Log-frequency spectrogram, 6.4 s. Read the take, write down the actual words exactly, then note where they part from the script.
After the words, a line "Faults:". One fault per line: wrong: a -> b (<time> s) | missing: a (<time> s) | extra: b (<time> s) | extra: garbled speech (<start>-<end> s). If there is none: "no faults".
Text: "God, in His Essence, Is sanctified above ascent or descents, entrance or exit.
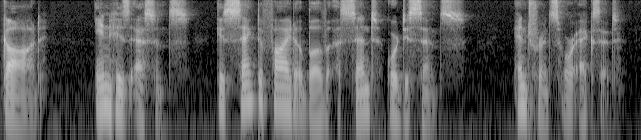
"God, in His Essence, Is sanctified above ascent or descents, entrance or exit.
Faults:
no faults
